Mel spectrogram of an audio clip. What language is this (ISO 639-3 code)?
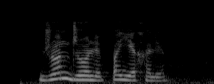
rus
